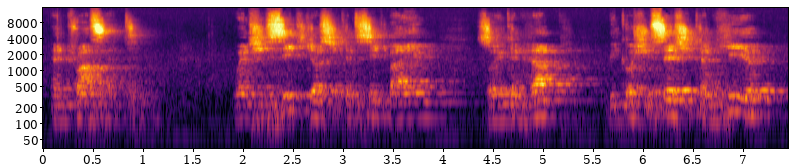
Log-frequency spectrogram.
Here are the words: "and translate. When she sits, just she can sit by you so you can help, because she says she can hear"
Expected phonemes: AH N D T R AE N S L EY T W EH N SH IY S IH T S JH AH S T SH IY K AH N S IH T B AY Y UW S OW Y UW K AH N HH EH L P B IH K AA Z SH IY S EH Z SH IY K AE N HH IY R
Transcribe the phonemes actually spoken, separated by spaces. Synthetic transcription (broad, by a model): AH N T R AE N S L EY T W EH N SH IY S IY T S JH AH S T SH IY K AH N S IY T B AY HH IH S OW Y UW K AH N HH EH L P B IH K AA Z SH IY S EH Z SH IY K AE N HH IY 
